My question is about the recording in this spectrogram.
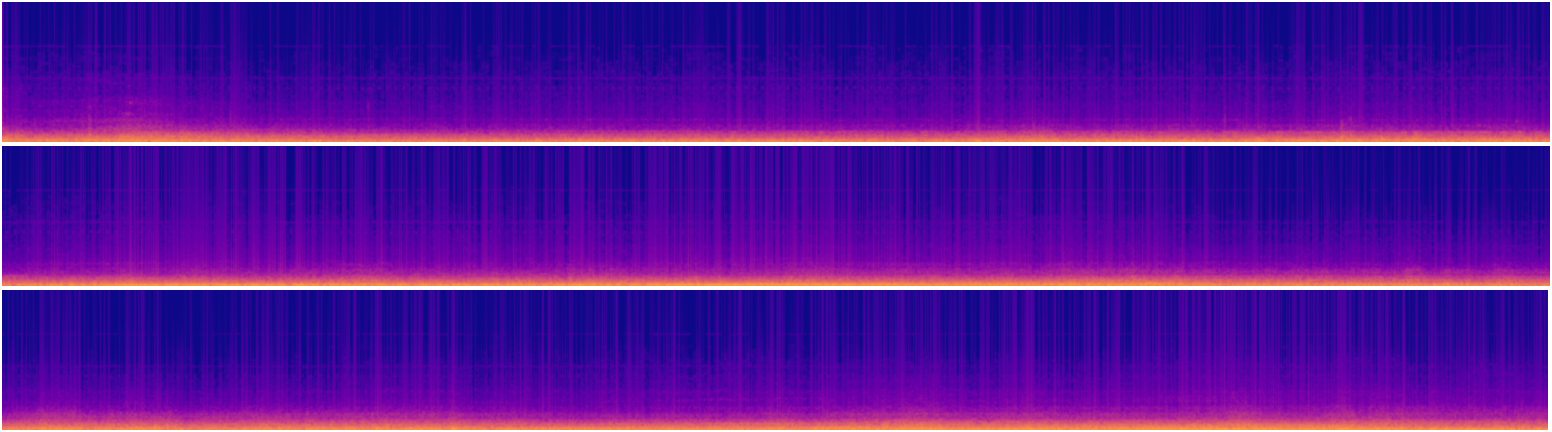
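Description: Motorcycle engine running under way, its note rising as the bike accelerates about eight seconds in and again near the end, with rushing wind noise.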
